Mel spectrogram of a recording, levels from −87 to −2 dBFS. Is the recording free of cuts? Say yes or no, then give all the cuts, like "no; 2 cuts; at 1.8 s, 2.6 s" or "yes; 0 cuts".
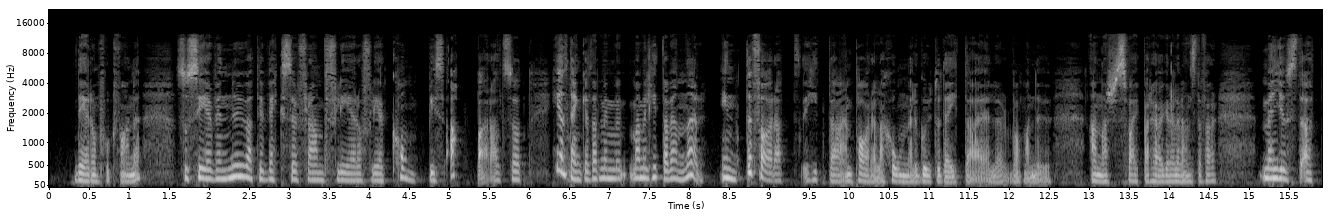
yes; 0 cuts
